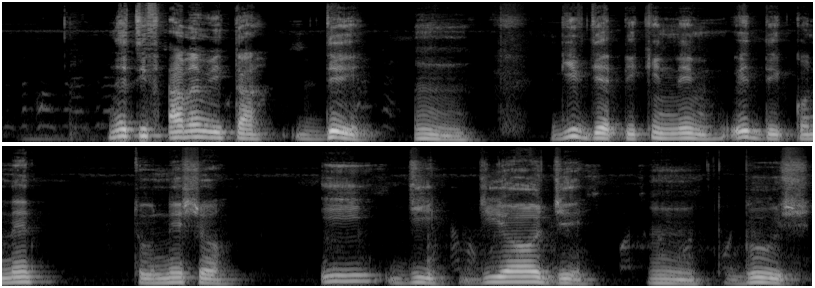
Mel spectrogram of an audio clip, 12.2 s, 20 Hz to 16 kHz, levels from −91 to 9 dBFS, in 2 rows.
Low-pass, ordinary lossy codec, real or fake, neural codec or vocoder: 14.4 kHz; Opus, 32 kbps; real; none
